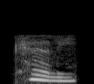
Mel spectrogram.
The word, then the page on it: curly: ‘kɜ:rlı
